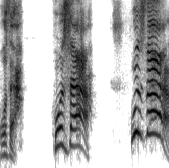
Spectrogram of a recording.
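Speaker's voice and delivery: put-on German accent. Retelling what a woman says when the snoring stops, in a German accent. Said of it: "She just has a German accent".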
